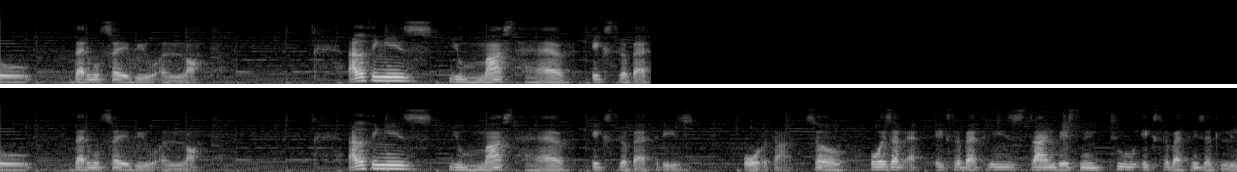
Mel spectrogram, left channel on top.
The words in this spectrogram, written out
that will save you a lot. The other thing is, you must have extra batteries all the time. So always have extra batteries. Try investing in 2 extra batteries at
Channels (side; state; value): left; drops out; at 6.6 s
